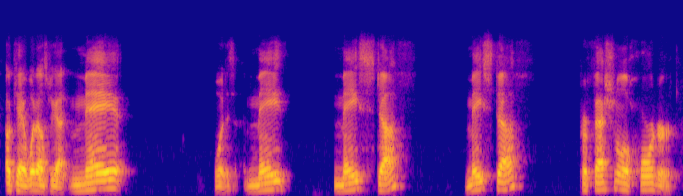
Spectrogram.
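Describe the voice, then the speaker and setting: A man's voice: medium pitch, a little mellow, lo-fi sound. A young man hosting a casual livestream, reading out viewer suggestions and thinking aloud with fillers and restarts. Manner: musing aloud, reading comments, halting with fillers.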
